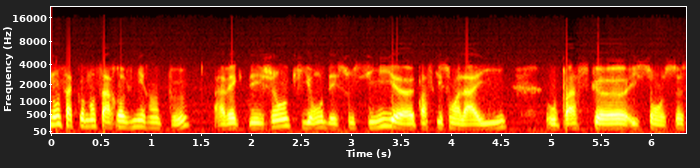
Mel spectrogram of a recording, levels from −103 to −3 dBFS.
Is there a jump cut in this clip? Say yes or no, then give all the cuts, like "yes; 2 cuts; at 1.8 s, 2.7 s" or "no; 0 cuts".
no; 0 cuts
